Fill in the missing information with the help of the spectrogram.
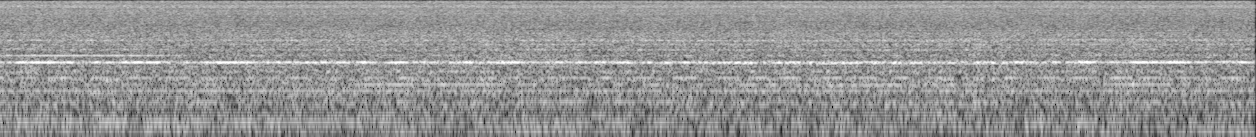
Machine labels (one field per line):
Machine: fan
